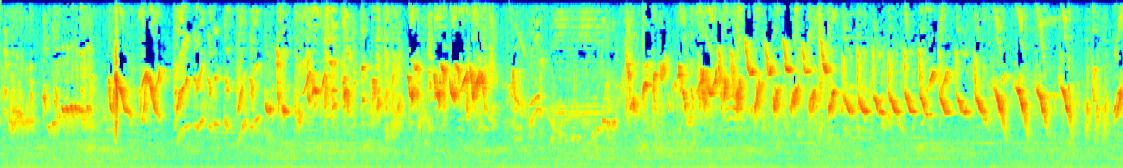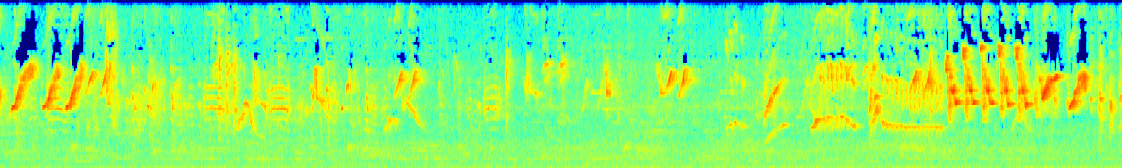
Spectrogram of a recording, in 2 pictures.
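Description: Red siskins chirping and twittering, with fast runs of high trilled notes in the middle and again near the end, over a steady low hum.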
